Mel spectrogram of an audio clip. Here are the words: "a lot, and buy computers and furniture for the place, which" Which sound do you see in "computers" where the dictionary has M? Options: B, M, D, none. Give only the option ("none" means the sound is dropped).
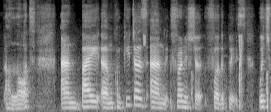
M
